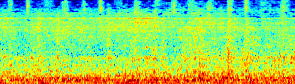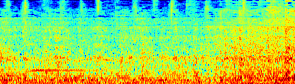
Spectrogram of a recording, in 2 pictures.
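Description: Kurobe Gorge Railway narrow-gauge train running on its track: a steady rumble and rattle of wheels and running gear, with a brief faint whine a little past three seconds in.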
